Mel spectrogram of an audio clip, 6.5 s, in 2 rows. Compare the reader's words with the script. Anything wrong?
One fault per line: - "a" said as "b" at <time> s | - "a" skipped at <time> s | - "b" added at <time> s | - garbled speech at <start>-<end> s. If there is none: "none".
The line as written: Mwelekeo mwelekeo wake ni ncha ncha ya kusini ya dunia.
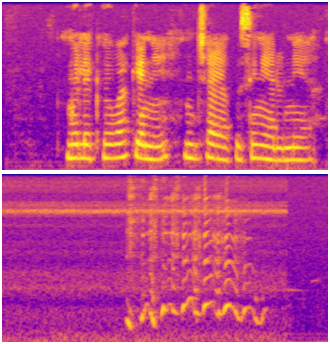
- "mwelekeo" skipped at 1.1 s
- "ncha" skipped at 2.1 s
